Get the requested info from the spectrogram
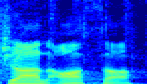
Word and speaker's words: Ossoff: We want to vote for Reverend Raphael Warnock and Senator and John Ossoff, okay? – You said it right, Senator.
